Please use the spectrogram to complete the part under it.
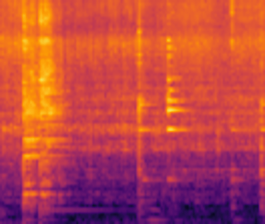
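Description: Tomatoes going into a pan of sizzling eggplant curry, with a few sharp clattering stirs of a spoon against the pan over a steady background frying hiss.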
